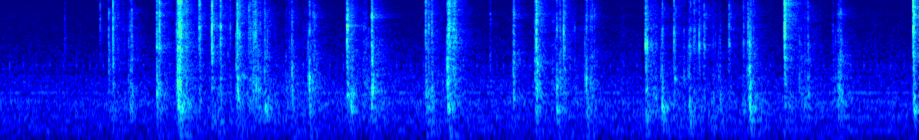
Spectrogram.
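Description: Fast two-handed typing with long nails on a slim pink plastic computer keyboard with white keys. It gives a quick run of light, bright clicks and taps that stop sharply. Nothing sounds low or booming, and the clicks barely ring.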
